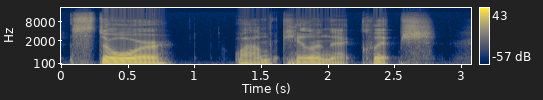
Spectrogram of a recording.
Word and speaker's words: Klipsch: Klipsch. That's exactly how it's spelled.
